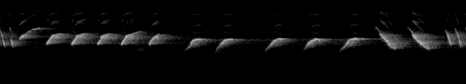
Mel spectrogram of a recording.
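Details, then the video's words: Canary song meant to get caged birds singing: a steady series of rising, slurred whistled notes about three per second, shifting pitch partway, ending in quick sharper chirps. No background noise. "burung kenari bakal ikut bunyi dengar suaranya"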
